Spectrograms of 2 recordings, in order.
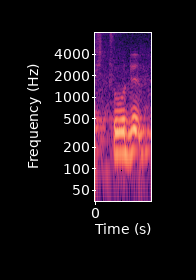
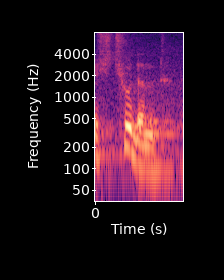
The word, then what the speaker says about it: student: ध्यान से देखिए इसका उच्चारण, स्टूडेंट, डेंट नहीं पढ़ते, स्टूडेंट, स्टूडेंट।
